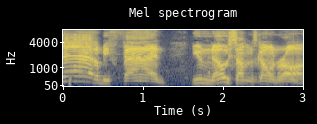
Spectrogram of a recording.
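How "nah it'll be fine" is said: casual, put-on southern US accent. Speaker jokes about hearing someone with a southern accent say it, mock southern accent. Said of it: "When I hear someone with a southern accent say".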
